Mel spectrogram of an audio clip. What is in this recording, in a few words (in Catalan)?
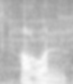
"algun", Catalan; some; any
